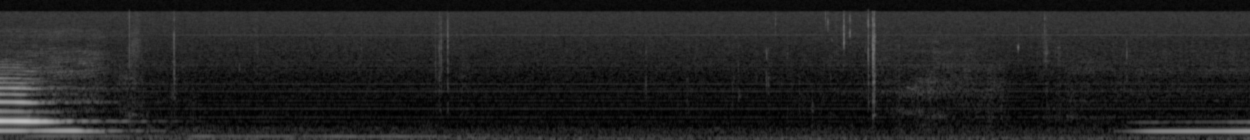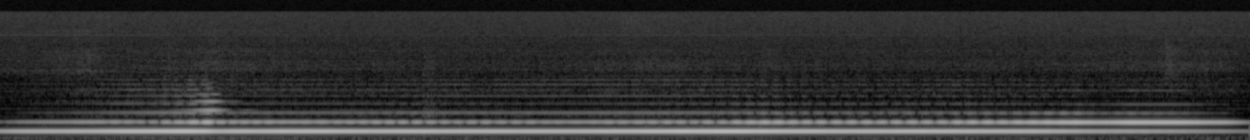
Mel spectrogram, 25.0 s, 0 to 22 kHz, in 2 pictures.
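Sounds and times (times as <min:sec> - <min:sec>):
soprano saxophone long low note: 0:00.0 - 0:01.3, 0:11.4 - 0:25.0.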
